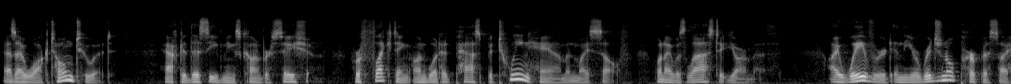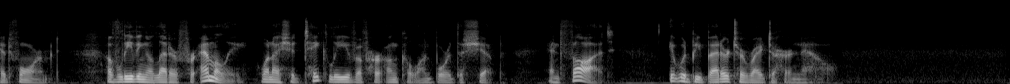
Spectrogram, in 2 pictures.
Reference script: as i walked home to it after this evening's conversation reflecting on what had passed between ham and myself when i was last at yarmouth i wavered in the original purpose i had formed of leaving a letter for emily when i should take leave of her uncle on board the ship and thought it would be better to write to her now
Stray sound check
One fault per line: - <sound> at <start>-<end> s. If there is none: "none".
none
